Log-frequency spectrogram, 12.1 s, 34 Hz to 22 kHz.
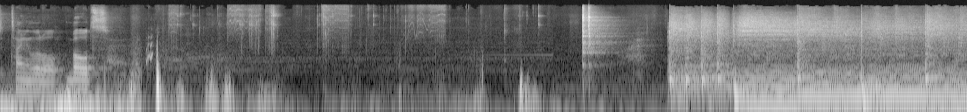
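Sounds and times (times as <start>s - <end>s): hand tools clicking and scraping: 1.8s - 8.2s.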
